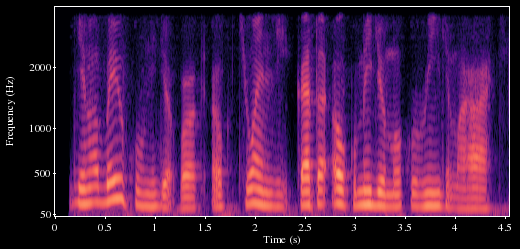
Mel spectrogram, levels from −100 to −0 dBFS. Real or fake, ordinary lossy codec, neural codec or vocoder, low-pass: fake; none; codec, 24 kHz, 0.9 kbps, WavTokenizer, small release; 3.6 kHz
